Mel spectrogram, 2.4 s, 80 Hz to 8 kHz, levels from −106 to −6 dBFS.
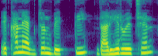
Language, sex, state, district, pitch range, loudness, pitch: Bengali, female, West Bengal, Alipurduar, 220-265 Hz, -15 LUFS, 250 Hz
